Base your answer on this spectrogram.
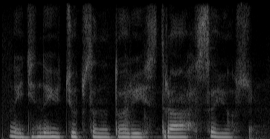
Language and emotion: Russian, neutral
